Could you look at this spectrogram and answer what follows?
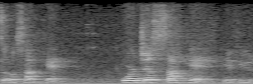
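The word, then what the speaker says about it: お酒: the spelling of osake Americans call it saki all the time but it's not saki it's osake or just sake if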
